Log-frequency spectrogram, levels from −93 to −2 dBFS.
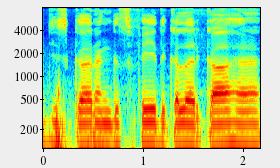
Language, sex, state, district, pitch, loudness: Hindi, male, Uttar Pradesh, Shamli, 120 Hz, -14 LUFS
